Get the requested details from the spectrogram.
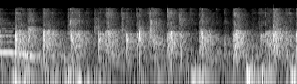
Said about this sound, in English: Give a round of applause, everybody!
